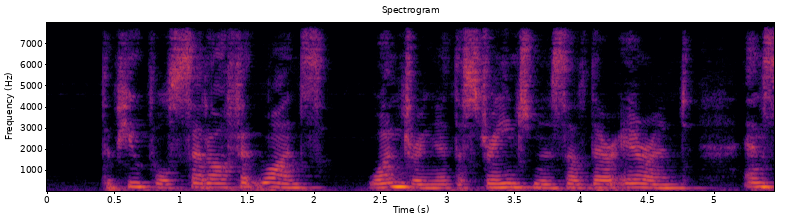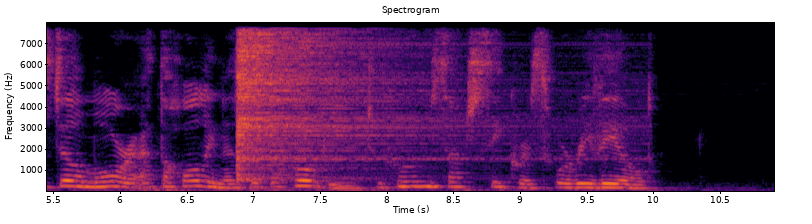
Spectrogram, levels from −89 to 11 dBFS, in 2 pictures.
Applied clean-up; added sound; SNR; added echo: none; Hi-hat; 0 dB; reverberation time 0.4 s.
